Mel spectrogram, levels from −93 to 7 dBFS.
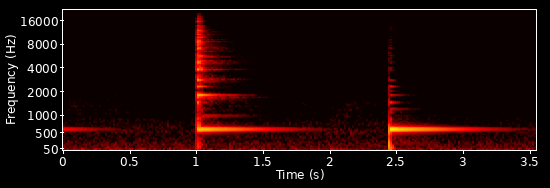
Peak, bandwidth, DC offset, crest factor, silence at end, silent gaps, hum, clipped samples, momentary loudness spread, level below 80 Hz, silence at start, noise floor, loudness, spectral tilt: -14 dBFS; 19 kHz; under 0.1%; 26 dB; 0.55 s; none; none; under 0.1%; 18 LU; -62 dBFS; 1 s; -72 dBFS; -33 LUFS; -2 dB/octave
